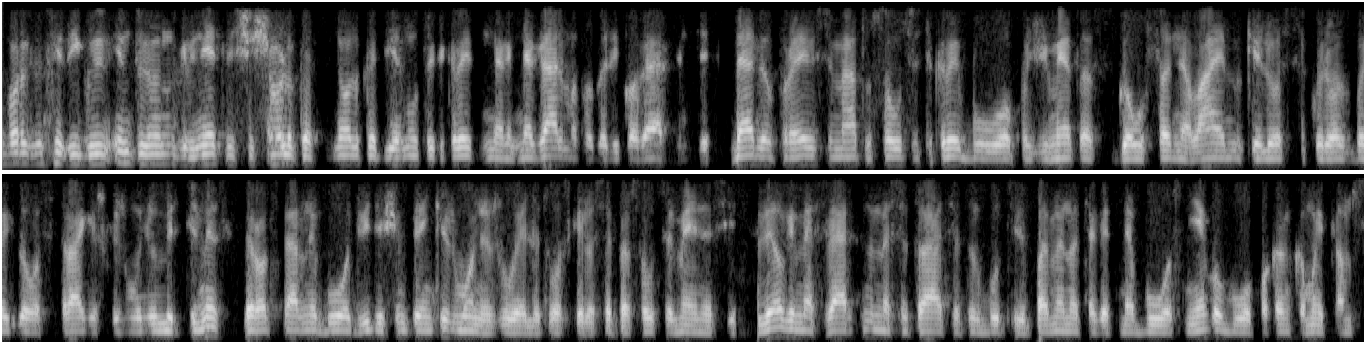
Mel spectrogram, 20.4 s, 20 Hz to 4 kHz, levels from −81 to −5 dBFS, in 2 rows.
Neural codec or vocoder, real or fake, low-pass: none; real; 3.6 kHz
